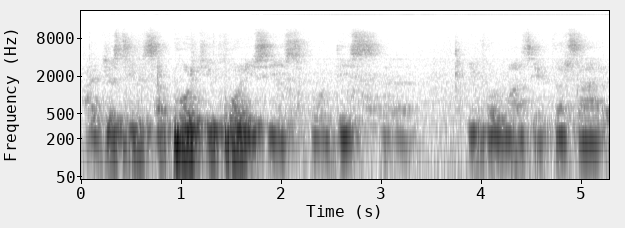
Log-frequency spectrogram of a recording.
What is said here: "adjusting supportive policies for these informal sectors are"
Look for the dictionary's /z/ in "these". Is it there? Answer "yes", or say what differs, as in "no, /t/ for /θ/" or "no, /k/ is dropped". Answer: no, /s/ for /z/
